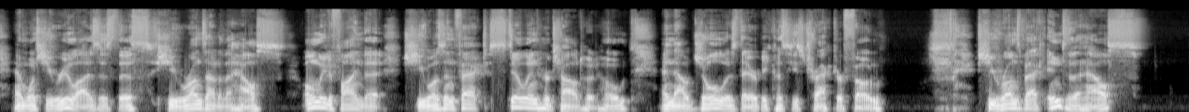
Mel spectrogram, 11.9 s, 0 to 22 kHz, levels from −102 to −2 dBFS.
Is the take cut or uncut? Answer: uncut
